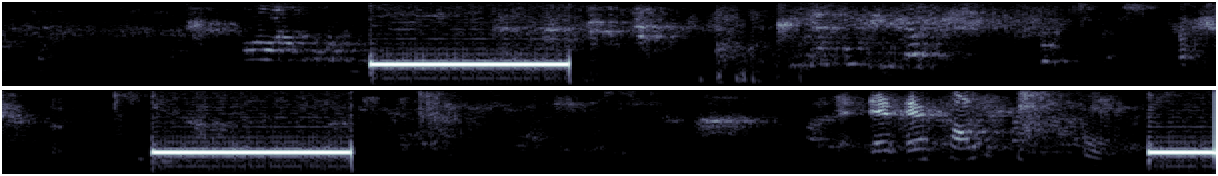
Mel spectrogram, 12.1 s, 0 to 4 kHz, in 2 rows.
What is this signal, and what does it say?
Ringback tone (China, 450 Hz), with speech.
